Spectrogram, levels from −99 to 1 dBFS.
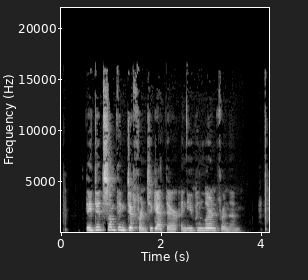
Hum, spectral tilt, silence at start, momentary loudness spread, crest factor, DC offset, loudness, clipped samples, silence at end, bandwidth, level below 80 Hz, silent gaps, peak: none; -2 dB/octave; 0.5 s; 14 LU; 22 dB; under 0.1%; -21 LUFS; under 0.1%; 0.05 s; 16.5 kHz; -68 dBFS; 3.84-3.89 s; -2 dBFS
